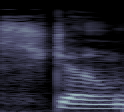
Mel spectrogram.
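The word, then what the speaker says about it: Stonned: St n Ned D but it's pronounced just like stoned I heard the owner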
